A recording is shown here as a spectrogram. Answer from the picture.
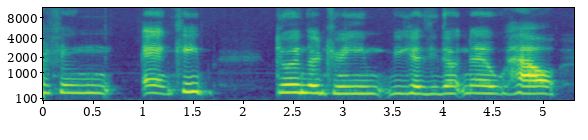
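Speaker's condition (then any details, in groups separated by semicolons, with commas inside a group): Cerebral palsy; present from birth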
